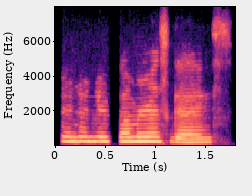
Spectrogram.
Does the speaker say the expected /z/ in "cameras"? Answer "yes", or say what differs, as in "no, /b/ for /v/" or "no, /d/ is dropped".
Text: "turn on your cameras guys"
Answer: no, /s/ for /z/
